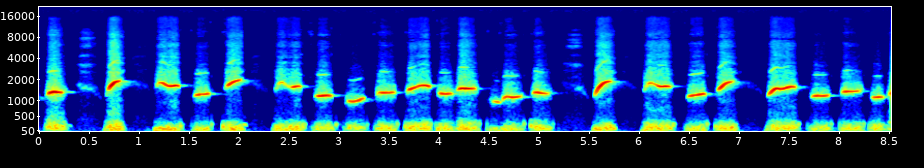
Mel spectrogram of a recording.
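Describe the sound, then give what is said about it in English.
A person whistles a lively melodic tune, short bright notes hopping up and down in a steady rhythm with brief gaps, clear and fairly loud with no talking. “I kind of want to whistle it.”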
